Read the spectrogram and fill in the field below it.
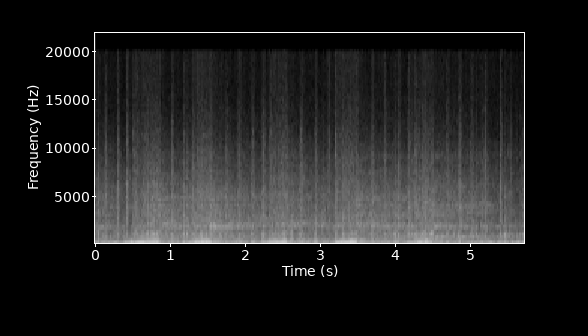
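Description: A 1972 Suzuki GT550J motorcycle's two-stroke triple runs close and loud, its engine note rising and falling in repeated blips of the throttle with a buzzy, rattling edge.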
